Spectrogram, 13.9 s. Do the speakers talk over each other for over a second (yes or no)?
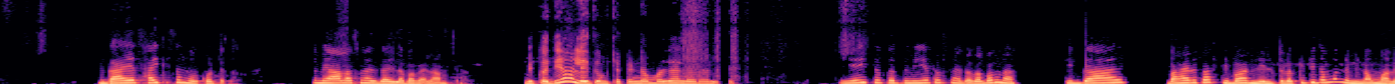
no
